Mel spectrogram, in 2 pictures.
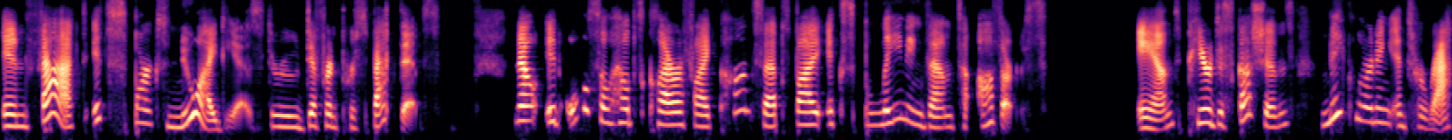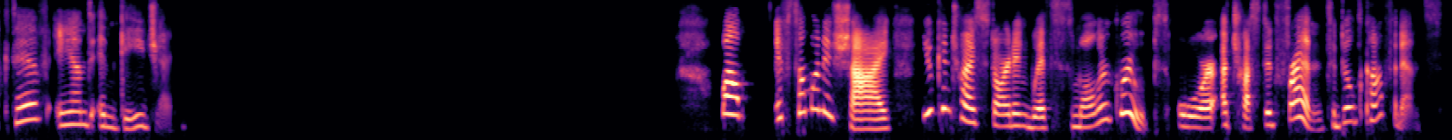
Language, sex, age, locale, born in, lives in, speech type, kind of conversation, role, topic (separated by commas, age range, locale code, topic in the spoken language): English, female, 50-54, en-US, United States, United States, read, expert-assistant, expert, What are some effective study techniques for students?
